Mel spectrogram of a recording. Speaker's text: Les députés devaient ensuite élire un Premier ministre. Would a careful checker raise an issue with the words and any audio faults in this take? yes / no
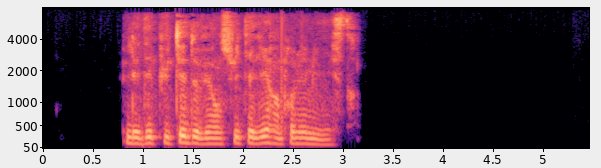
no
